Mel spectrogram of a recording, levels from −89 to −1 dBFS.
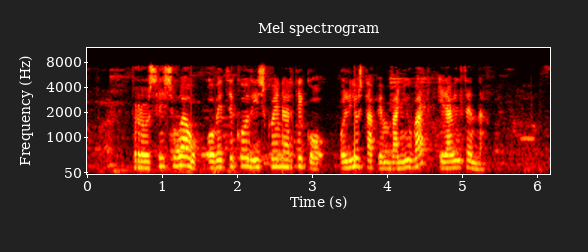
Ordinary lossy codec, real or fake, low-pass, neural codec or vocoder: Opus, 64 kbps; real; 7.2 kHz; none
